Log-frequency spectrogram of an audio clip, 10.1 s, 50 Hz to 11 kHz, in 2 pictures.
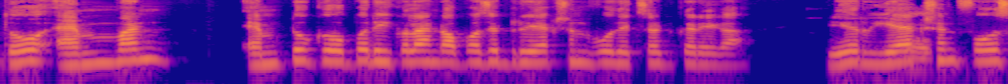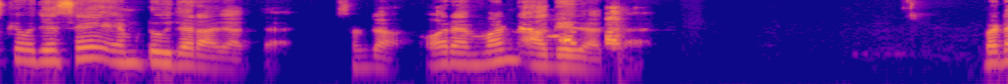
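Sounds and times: person speaking: 0:00.0 - 0:08.4.

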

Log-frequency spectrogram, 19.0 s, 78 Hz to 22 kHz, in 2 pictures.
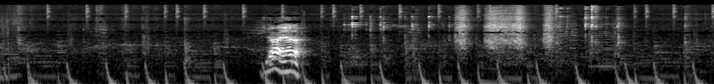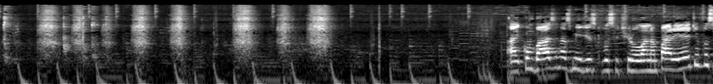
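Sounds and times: cordless drill driving screws: 0:06.0 - 0:07.6, 0:10.0 - 0:12.0, 0:12.6 - 0:14.0.

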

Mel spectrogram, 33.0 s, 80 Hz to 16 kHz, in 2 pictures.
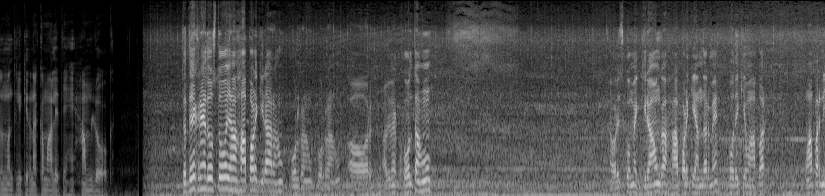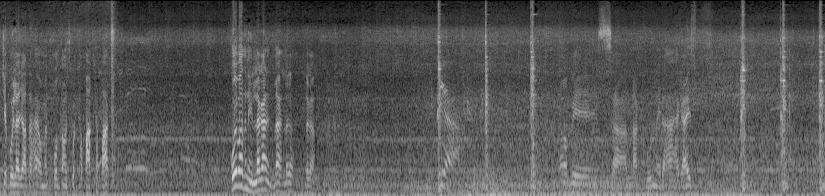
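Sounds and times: diesel truck engine idling: 0:02.9 - 0:33.0.

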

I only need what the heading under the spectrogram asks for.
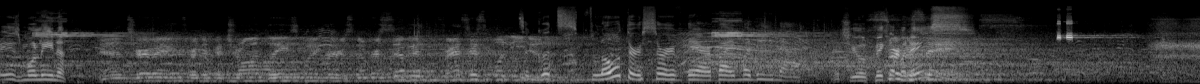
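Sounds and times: referee's whistle blasts: 0:00.4 - 0:01.1, 0:10.6 - 0:11.1.

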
